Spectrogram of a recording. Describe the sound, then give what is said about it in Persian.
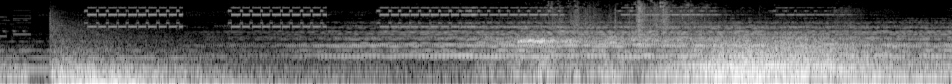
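A telephone rings with Vicki's call, a bright electronic trill repeating in regular bursts of about a second over a steady low rumble of background noise, with no one speaking. “تلفنشو جواب نمیده.”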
